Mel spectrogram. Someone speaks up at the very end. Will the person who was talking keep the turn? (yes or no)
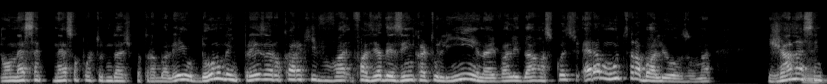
yes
